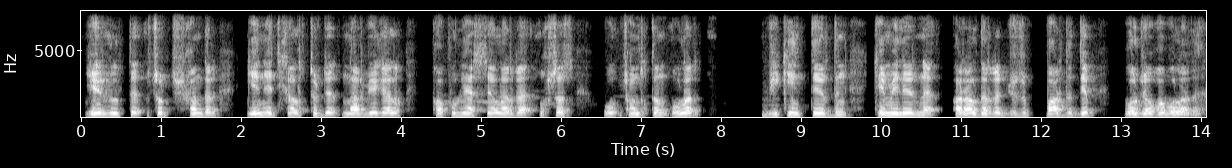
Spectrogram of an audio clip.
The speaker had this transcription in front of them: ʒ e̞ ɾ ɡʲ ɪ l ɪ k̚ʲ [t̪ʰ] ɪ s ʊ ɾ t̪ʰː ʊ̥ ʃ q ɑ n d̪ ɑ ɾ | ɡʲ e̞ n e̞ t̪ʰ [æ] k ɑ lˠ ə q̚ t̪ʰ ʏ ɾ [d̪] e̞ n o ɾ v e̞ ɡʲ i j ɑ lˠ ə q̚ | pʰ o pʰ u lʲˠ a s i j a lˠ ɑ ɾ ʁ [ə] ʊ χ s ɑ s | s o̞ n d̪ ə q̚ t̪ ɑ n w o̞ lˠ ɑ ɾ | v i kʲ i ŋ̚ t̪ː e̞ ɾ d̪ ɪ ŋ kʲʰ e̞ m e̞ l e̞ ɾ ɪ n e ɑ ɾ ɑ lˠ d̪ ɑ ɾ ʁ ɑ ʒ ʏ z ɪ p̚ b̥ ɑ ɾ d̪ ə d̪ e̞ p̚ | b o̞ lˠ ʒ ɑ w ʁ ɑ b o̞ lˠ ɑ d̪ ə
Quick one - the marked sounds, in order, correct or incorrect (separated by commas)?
incorrect, incorrect, correct, incorrect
